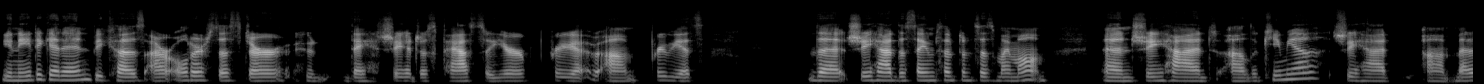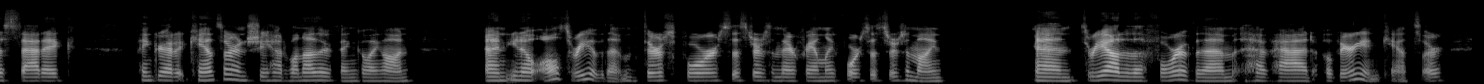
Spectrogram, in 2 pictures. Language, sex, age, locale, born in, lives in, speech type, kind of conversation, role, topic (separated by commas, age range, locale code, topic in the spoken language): English, female, 40-44, en-US, United States, United States, conversation, unstructured, none, What place feels like home to you, and why?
